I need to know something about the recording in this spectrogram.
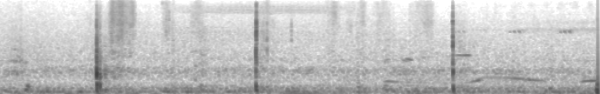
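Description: A baseball smacking into a leather glove three times, spaced a second and a half to two seconds apart, as in a game of catch.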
